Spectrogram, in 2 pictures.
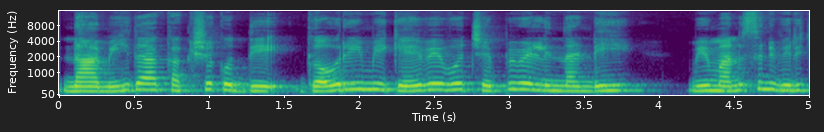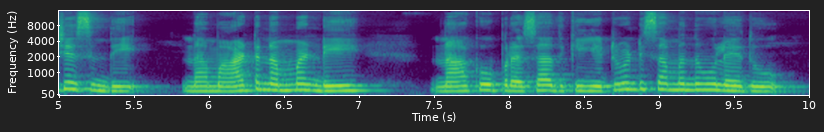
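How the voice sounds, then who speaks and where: A frightened young wife pleads and protests in a high, tearful voice, as a woman reading the story acts her out. The tone stays mellow and soft-edged in this storybook reading. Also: steady tone, normal speed, close to an everyday voice. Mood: pleading.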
